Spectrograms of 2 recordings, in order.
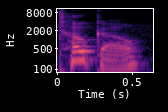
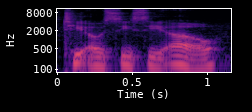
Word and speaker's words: Tocco: Trained there with Johnny Tocco, whose name is actually pronounced Tocco. It's Tocco, nice Italian name.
